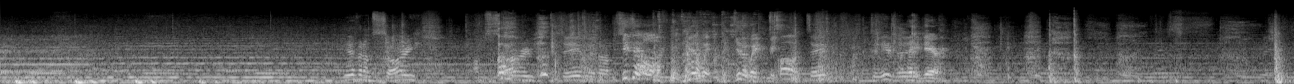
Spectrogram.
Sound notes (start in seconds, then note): 9.4 David panting; 12.7 car door closes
